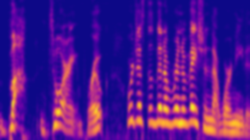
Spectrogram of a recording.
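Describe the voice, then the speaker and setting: A gruff, put-on character voice at a fairly high pitch is raised and projected, swinging very widely in pitch at a moderate pace on a very clean recording with a silent background. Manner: gruff, unconcerned.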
